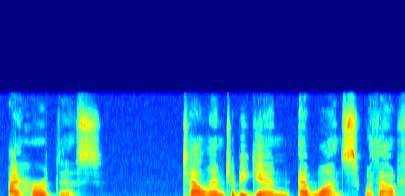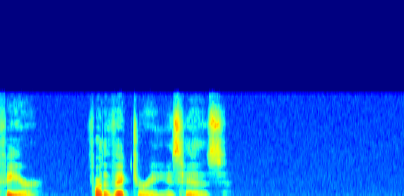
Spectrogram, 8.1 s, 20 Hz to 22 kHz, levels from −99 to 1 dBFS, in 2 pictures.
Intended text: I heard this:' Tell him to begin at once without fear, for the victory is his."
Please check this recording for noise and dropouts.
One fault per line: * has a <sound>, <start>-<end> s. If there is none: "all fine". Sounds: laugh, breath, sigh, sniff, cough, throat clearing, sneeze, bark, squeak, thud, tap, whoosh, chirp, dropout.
all fine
